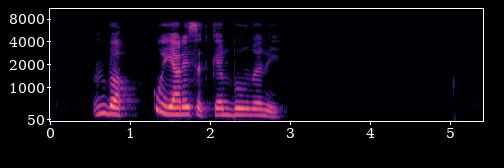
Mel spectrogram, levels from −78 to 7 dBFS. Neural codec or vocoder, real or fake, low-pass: codec, 16 kHz, 4 kbps, X-Codec, HuBERT features, trained on balanced general audio; fake; 7.2 kHz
